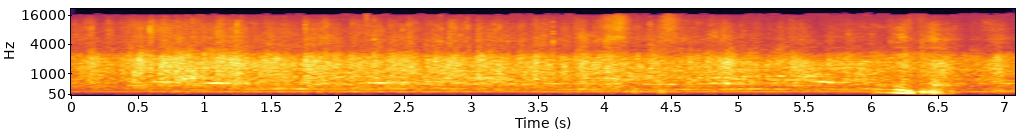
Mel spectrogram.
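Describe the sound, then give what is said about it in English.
A church audience claps their hands to the Lord in a long, steady run of dense applause that stays even from start to finish. “I wish somebody would clap their hands unto the Lord.”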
